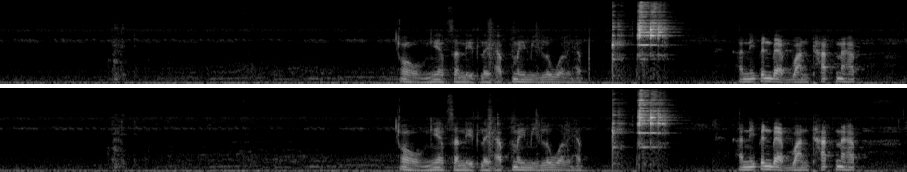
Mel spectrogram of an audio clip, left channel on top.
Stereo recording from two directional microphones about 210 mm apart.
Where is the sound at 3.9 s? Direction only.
20° right (ahead or behind).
